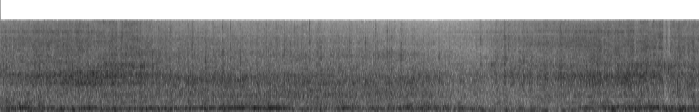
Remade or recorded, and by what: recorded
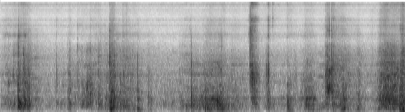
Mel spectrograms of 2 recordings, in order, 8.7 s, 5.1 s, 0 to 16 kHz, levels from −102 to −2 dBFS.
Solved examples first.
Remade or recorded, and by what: remade, codec, SNAC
